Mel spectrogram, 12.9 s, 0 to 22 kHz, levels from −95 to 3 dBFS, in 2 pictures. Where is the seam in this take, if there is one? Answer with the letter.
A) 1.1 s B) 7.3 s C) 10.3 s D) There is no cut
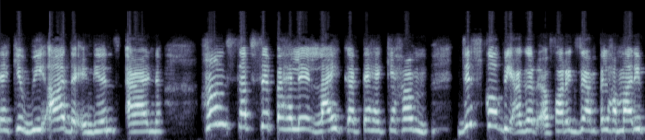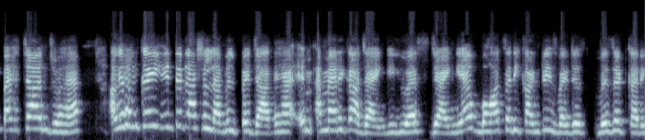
D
